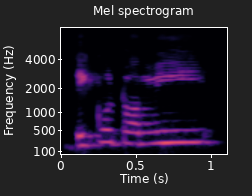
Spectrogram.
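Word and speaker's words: dichotomy: may create डि कोटोमी डि कोटोमी इसको शद ऐसे pronounce करते हैं टोमी डि कोटोमी इसका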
